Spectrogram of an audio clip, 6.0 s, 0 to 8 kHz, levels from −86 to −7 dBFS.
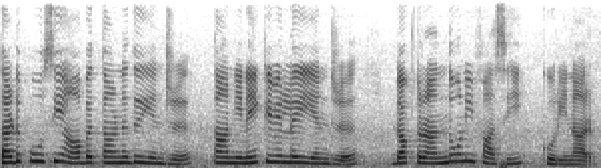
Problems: constant background noise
